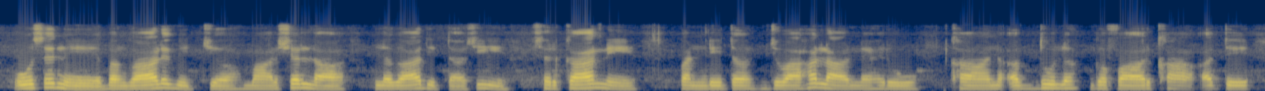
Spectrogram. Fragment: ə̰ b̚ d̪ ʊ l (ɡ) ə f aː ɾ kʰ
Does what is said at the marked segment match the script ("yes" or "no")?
yes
